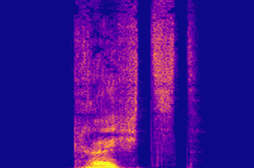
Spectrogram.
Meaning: inflection of krächzen: 1. second-person plural present 2. third-person singular present 3. plural imperative
- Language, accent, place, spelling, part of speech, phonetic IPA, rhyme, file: German, Germany, Berlin, krächzt, verb, [kʁɛçt͡st], -ɛçt͡st, De-krächzt.ogg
